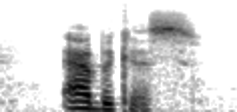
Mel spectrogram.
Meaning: A table or tray scattered with sand which was used for calculating or drawing
- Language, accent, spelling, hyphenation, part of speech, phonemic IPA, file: English, General American, abacus, ab‧a‧cus, noun, /ˈæb.ə.kəs/, En-us-abacus.ogg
